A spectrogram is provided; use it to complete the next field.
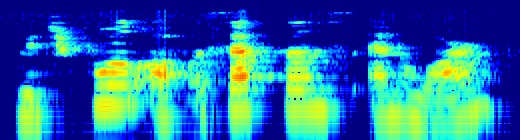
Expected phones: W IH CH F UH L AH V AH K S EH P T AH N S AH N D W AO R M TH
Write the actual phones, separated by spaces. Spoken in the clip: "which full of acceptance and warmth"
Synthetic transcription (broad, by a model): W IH CH F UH L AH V AH K S EH P T AH N S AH N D W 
